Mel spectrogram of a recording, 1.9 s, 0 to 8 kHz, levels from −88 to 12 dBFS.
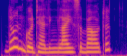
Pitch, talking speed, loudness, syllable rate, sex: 255 Hz, 190 wpm, -16 LUFS, 5.2 syllables/s, female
